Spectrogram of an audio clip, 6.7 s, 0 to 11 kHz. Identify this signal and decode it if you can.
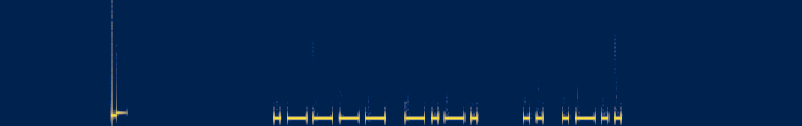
Morse code, heard as a keyed tone, about 22 wpm, 700 Hz. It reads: 1C IL
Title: Field Day Exchanges - 22wpm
